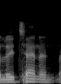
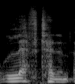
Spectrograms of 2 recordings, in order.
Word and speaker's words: lieutenant: Or the lieutenant, maybe. – Yeah. Or the lieutenant, yeah. Mm-hmm. Or, sorry, well, lieutenant, as we should say. – Lieutenant. – Proper way to say.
